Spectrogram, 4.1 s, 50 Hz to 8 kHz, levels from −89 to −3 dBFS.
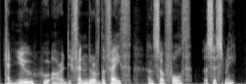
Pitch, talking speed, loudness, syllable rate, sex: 115 Hz, 205 wpm, -18 LUFS, 5.2 syllables/s, male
